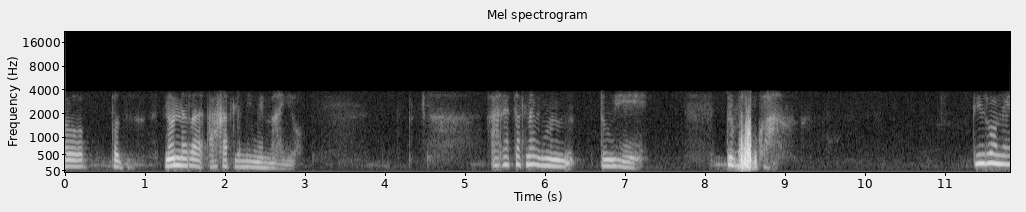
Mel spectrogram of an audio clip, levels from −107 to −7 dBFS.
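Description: Speech that sounds thin, boxed-in and buzzy from start to finish, with a synthetic, processed edge to the voice. Nothing is heard above about 3.7 kHz, and the usable band runs only from roughly 150 Hz to 3.5 kHz. This is the AMR narrowband mobile codec: the audio was squeezed to an 8 kHz telephone rate and rebuilt from a vocal-tract model with sparse pulse excitation. The plainly audible coding damage fits a mode near 8 kbps.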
